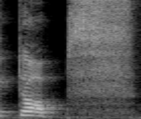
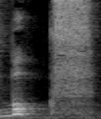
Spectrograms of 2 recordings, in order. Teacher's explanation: so the plural morpheme is pronounced as s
